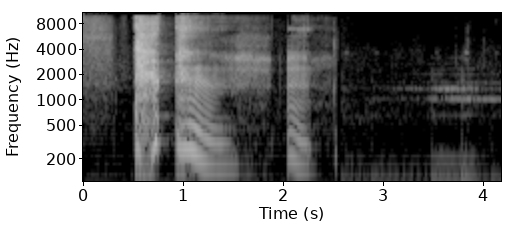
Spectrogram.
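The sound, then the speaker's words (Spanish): A person coughs several times, with two sharp coughs followed by a throaty, drawn-out cough and one more short one, then a low mechanical hum remains. “Luego, el moco y las partículas que llevan atrapadas son deglutidas o expulsadas al exterior por medio de la tos.”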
